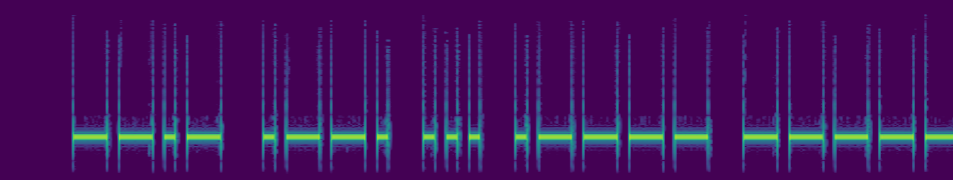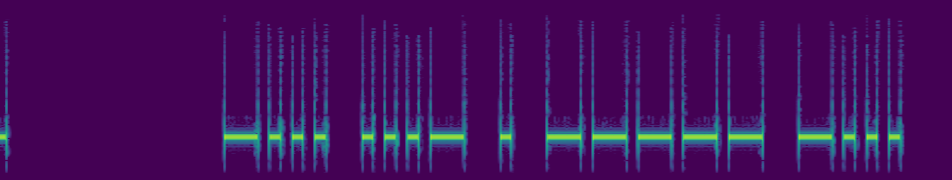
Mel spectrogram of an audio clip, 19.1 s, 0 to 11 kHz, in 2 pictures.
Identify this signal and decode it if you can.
Morse code, heard as a keyed tone, about 10 wpm, 800 Hz. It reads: QPS10 BVE0B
